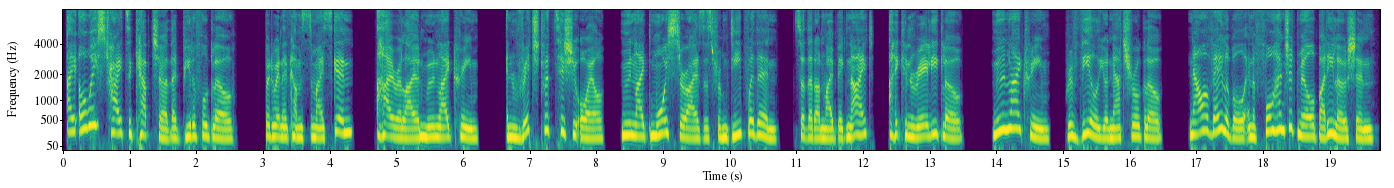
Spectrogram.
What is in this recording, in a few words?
English Bright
